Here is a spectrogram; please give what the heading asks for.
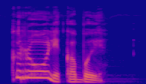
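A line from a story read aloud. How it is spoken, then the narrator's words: Dreamy sigh. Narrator (Russian): мечтательно вздохнул Вальдемар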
